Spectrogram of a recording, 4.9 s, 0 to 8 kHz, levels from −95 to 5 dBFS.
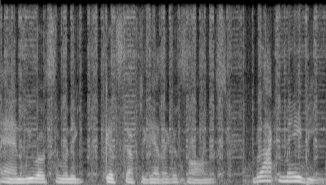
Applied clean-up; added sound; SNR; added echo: none; Printer; 14 dB; none.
